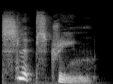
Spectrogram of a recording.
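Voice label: "slipstream", British English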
